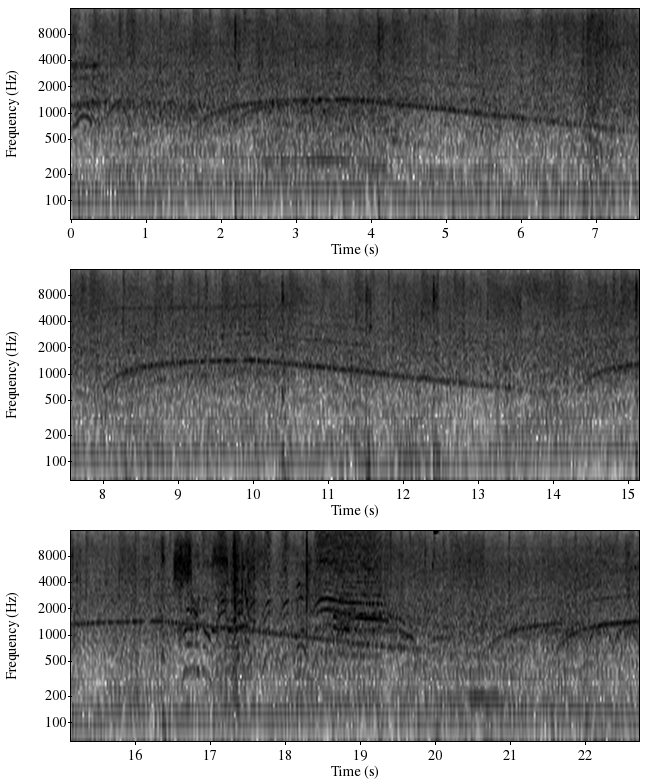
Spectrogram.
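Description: A car engine hums steadily as the car drives along.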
